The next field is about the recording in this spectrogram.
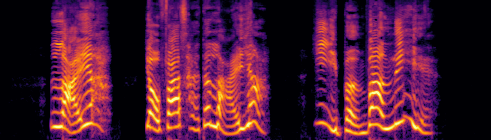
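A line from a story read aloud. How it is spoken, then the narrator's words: Shouting. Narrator (Chinese): 喊一阵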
